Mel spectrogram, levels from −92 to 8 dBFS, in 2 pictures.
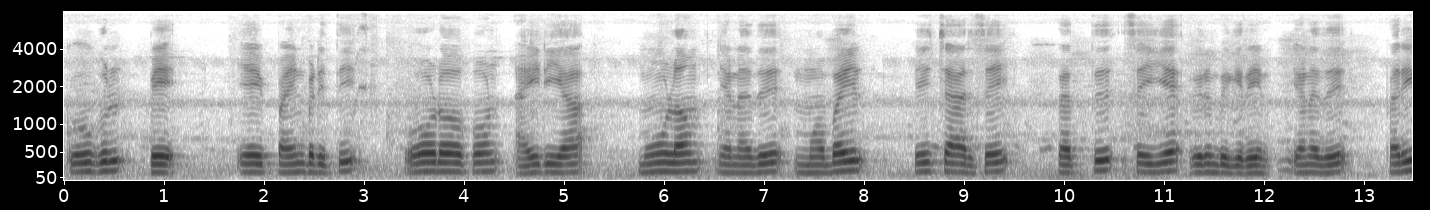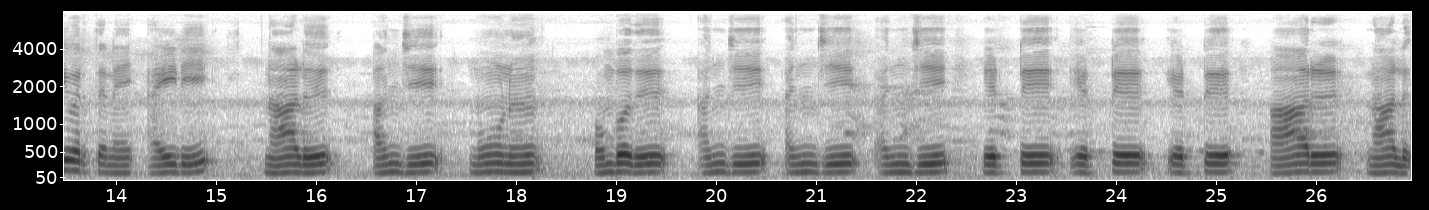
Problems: background sounds at intervals, background conversations at intervals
